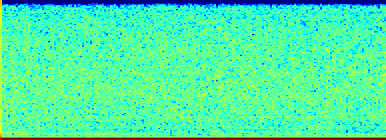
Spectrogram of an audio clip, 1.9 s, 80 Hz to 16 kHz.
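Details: Orange CR120 solid-state guitar amp, intermittent sound: a steady test tone crackles and breaks up when light pressure is put on one wire, a white connector pin pushed out of its socket.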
